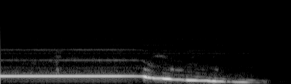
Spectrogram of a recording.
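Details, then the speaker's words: Hallicrafters S-76 receiver during BFO alignment, with signal injected at L7 pin 1: a beat tone slides down in pitch to a low growl and vanishes at zero beat as the BFO is turned counterclockwise, centered on 50 kHz. "the bfo we're going to turn this you hear the noise the the oscillator getting there or the petrine getting lower so you probably can't hear that it's growling very low now it's gone completely"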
